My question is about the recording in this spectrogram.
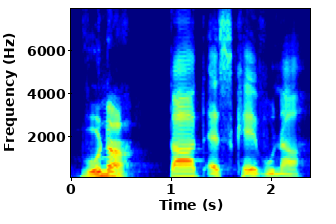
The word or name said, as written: wunner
